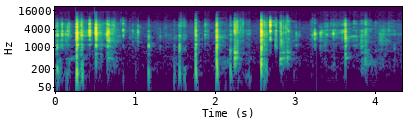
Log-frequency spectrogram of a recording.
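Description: A utility knife blade shaves a solid pink striped bar of soap held in the hand. A quiet, quick series of short, dry scrapes and crisp cutting crackles is heard, bright and thin with almost no low end.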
